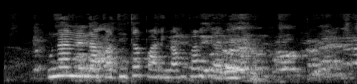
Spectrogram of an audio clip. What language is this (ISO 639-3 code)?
cat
